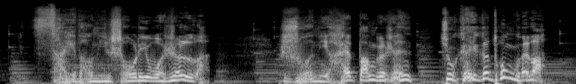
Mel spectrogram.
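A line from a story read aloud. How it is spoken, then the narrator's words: Strained, through gritted teeth. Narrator (Chinese): 帅死仙拼尽最后一点力气，咬牙切齿道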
